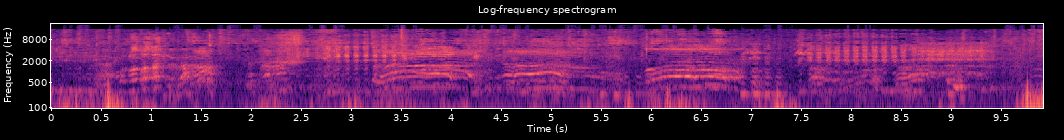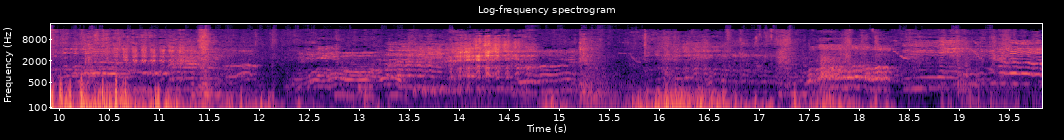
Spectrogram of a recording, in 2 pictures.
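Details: Herd of goats on a farm in Ajmer, Rajasthan calling almost continuously, many quavering, rising-and-falling bleats overlapping in a dense chorus, with low rumbling thumps around the middle and people talking underneath.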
